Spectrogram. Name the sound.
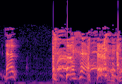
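cough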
